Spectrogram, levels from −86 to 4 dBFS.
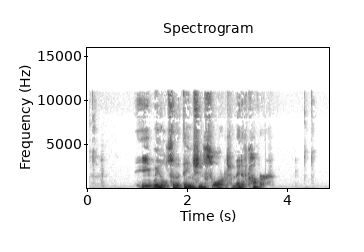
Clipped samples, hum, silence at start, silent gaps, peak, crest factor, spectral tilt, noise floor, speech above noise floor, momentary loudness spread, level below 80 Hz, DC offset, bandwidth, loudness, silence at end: under 0.1%; none; 1 s; none; -2 dBFS; 16 dB; -6 dB/octave; -63 dBFS; 48 dB; 9 LU; -50 dBFS; under 0.1%; 11.5 kHz; -16 LUFS; 1.15 s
